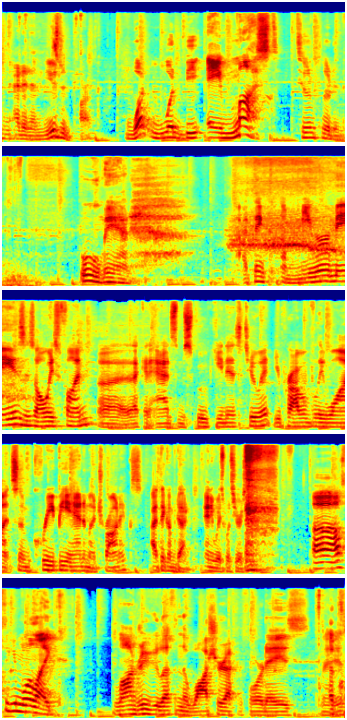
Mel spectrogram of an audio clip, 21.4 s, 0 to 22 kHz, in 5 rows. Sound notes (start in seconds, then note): 5.8 sighing; 16.4 laughing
